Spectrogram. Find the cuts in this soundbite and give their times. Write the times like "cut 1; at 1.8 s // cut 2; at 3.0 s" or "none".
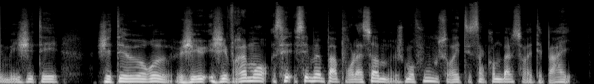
none

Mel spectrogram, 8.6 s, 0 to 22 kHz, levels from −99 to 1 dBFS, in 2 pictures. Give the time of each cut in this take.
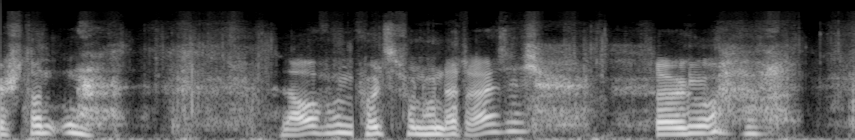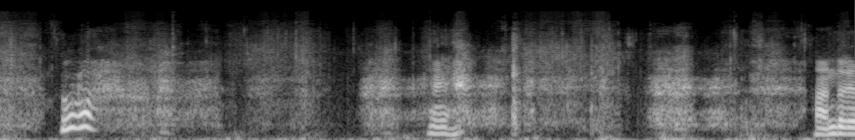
cut 1; at 1.8 s // cut 2; at 3.3 s

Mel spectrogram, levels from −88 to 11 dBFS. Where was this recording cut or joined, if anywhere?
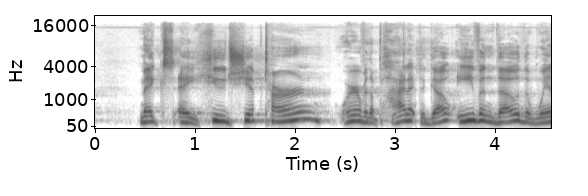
cut 1; at 2.4 s // cut 2; at 3.2 s

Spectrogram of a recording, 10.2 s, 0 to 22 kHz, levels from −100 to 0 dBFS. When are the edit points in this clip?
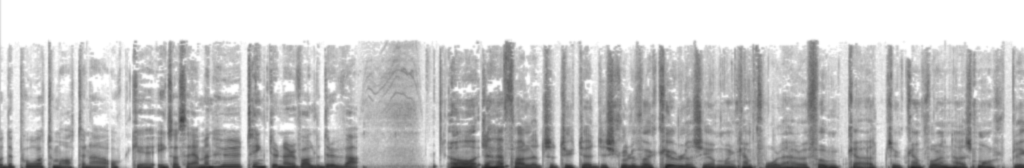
cut 1; at 1.7 s // cut 2; at 4.8 s

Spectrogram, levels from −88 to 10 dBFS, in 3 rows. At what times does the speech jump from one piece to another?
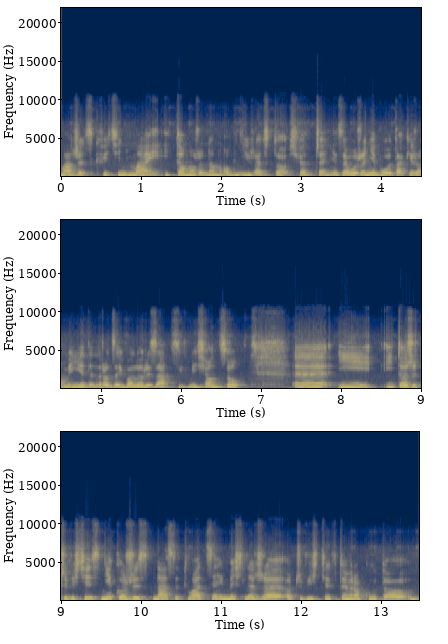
none

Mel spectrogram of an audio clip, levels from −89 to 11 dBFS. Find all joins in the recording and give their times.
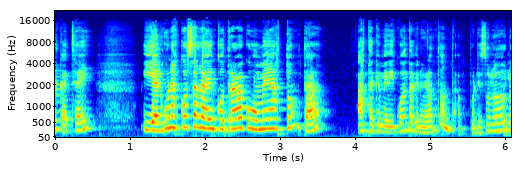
none

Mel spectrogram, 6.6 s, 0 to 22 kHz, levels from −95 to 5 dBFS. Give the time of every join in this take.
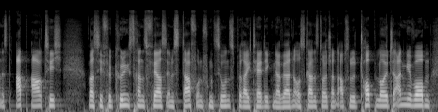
none

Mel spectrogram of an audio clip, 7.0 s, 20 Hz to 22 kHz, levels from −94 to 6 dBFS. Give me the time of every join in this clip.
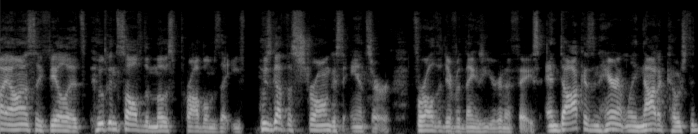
cut 1; at 2.4 s

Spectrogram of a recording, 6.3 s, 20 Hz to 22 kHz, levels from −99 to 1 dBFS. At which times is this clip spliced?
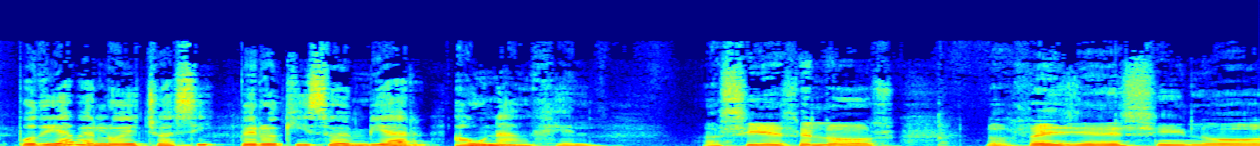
cut 1; at 1.4 s // cut 2; at 2.2 s // cut 3; at 4.0 s

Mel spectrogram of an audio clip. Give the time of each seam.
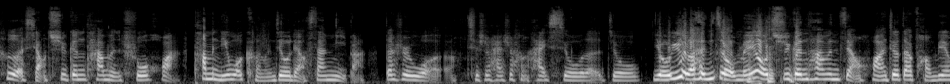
cut 1; at 1.9 s // cut 2; at 3.8 s // cut 3; at 6.5 s

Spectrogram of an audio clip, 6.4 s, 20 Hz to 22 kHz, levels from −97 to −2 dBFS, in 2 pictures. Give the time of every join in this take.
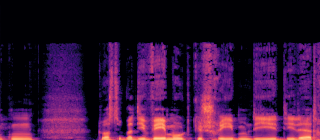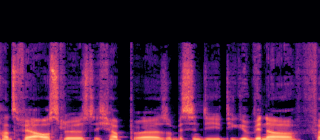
none

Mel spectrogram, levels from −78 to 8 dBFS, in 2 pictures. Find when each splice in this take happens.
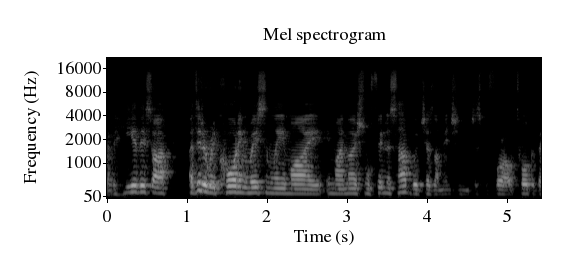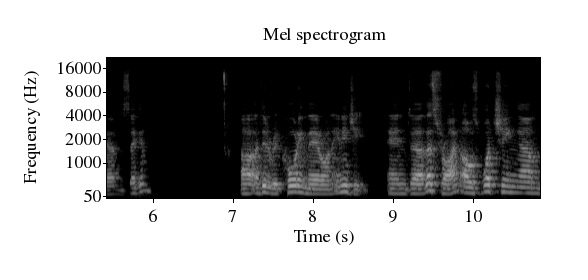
cut 1; at 7.0 s

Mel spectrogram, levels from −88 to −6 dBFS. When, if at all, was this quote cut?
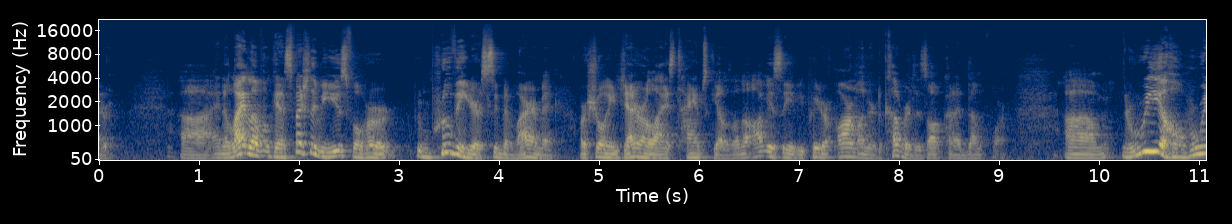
none

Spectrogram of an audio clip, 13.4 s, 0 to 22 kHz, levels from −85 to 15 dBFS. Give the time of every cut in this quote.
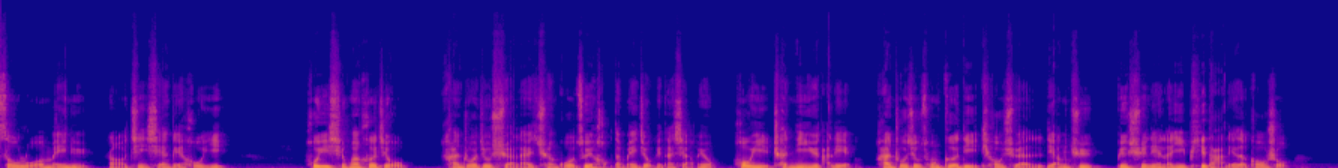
cut 1; at 7.2 s

